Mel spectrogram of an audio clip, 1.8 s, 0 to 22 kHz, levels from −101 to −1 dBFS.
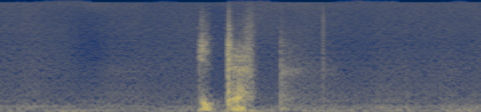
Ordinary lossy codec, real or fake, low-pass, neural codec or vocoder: none; fake; none; codec, 44.1 kHz, 0.9 kbps, DAC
